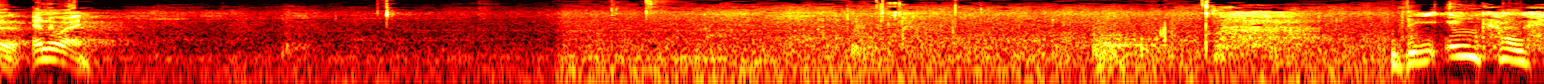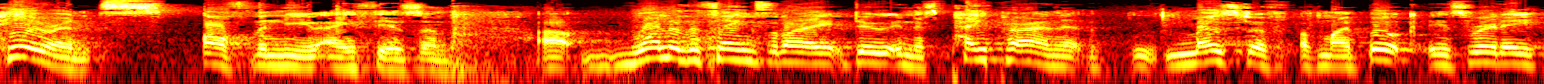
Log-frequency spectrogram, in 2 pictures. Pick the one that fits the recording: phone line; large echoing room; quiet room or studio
large echoing room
